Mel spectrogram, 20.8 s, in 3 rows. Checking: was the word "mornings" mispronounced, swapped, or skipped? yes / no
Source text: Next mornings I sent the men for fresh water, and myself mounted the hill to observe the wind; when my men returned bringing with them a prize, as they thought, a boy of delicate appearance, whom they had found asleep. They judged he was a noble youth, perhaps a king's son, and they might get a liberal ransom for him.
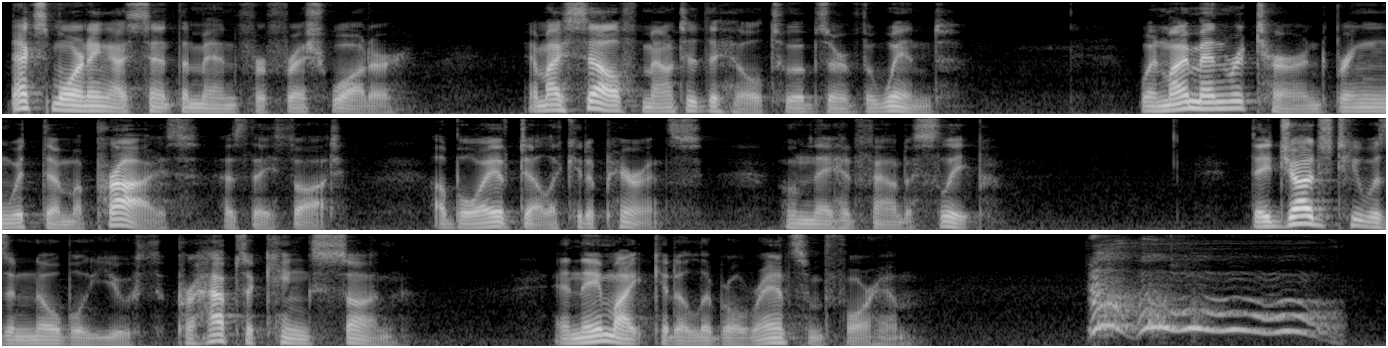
yes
